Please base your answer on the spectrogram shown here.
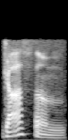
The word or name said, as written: Gotham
